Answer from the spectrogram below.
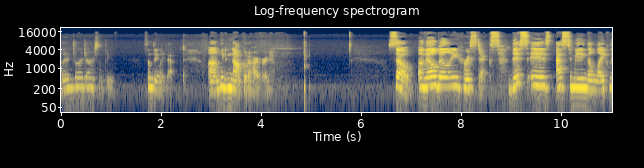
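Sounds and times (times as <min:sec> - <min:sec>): computer mouse clicks: 0:04.9 - 0:05.1.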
